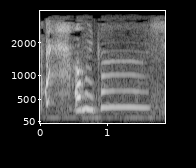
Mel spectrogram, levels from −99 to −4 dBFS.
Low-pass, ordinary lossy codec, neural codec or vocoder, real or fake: 3.6 kHz; MP3, 16 kbps; none; real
